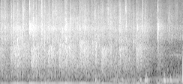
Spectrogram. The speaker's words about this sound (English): Let's give them a round of applause and thanks for being here.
